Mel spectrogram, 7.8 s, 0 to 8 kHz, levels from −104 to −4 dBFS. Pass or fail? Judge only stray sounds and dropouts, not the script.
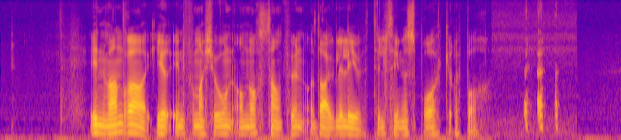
fail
